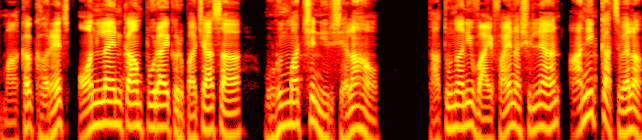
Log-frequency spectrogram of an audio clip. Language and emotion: Goan Konkani, fearful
